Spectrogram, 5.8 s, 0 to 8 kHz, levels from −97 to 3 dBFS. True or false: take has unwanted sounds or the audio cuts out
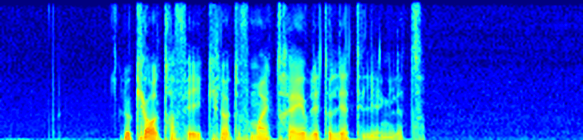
false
